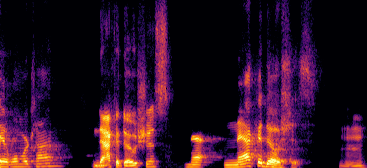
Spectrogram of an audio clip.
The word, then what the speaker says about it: Nacogdoches: live right town name right there can you pronounce that say it one more time Nacogdoches no Nacogdoches mmm Nacogdoches Nacogdoches yeah that's yeah so so awesome yeah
